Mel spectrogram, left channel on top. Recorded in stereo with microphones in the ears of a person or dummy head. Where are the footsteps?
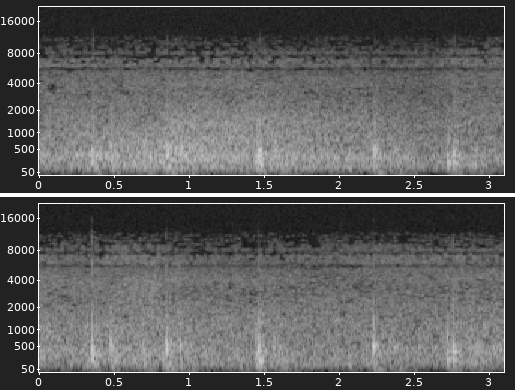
40° right (ahead or behind), 3.5 m; by 3.0 s 50° right (ahead or behind), 4.5 m.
